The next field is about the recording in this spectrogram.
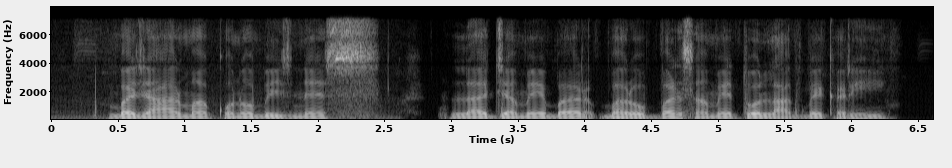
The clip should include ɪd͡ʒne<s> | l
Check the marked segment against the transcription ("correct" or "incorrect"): correct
